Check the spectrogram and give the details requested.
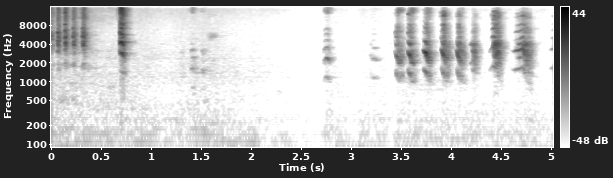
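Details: Long-tailed shrike song in fast, dense bursts: a harsh chattering opening, a pause, then a rapid run of about nine short buzzy notes.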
